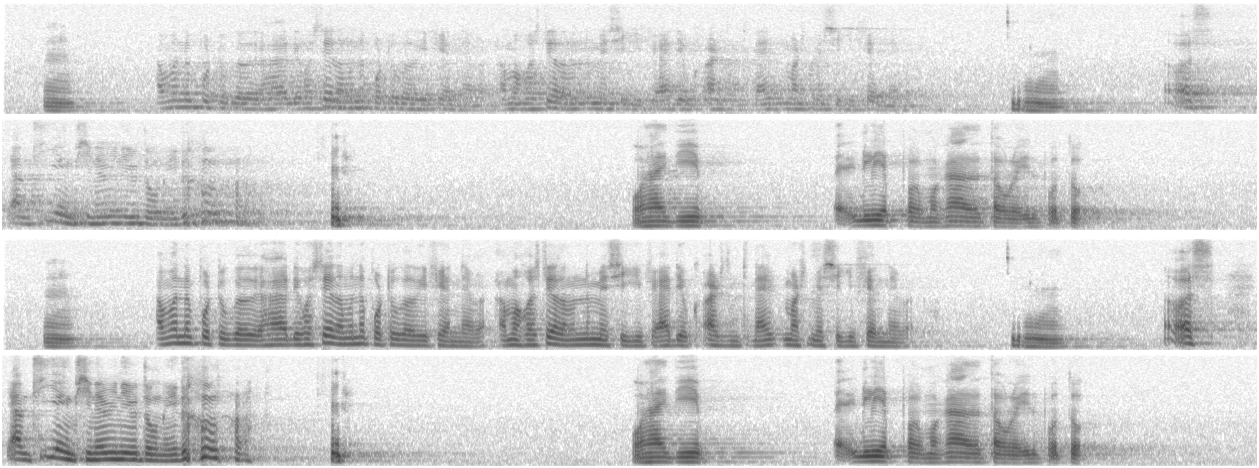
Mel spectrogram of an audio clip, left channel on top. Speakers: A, on the right (about 15°); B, on the right (about 70°).
A: ꯎꯝ
B: ꯑꯃꯅ ꯄꯣꯔꯇꯨꯒꯜꯒ ꯍꯥꯏꯔꯗꯤ ꯍꯣꯁꯇꯦꯜ ꯑꯃꯅ ꯄꯣꯔꯇꯨꯒꯜꯒꯤ ꯐꯦꯟꯅꯦꯕ ꯑꯃ ꯍꯣꯁꯇꯦꯜ ꯑꯃꯅ ꯃꯦꯁꯤꯒꯤ ꯐꯦ ꯍꯥꯏꯗꯤꯥ ꯑꯥꯔꯖꯦꯟꯇꯤꯅꯥ ꯃꯥꯁꯨ ꯃꯦꯁꯤꯒꯤ ꯐꯦꯟꯅꯦꯕ
A: ꯎꯝ
B: ꯑꯁ ꯌꯥꯝ ꯊꯤ ꯌꯦꯡꯊꯤꯅꯕꯤꯅꯦꯕ ꯇꯧꯅꯩꯗꯣ ꯈꯪꯕ꯭ꯔꯥ
A: ꯎ <inaudible> ꯑꯣ ꯍꯥꯏꯗꯤ ꯗꯥꯏꯔꯦꯛ ꯂꯦꯞꯄꯒ ꯃꯈꯥꯗ ꯇꯧꯔꯛꯏꯗꯨ ꯄꯣꯠꯇꯣ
